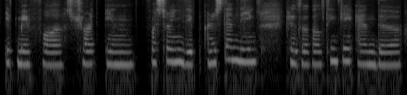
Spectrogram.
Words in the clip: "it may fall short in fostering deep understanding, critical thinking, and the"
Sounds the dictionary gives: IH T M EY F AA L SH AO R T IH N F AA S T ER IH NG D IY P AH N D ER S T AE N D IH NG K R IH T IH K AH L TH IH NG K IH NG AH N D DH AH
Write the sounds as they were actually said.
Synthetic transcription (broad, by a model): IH T M EY F AA L SH AO R T IH N F AA S T ER IH NG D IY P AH N D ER S T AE N D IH NG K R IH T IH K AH L T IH NG K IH NG AH N D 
